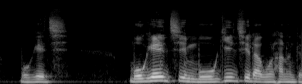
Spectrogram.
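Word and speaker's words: mortgage: 이때 T자 묵음입니다. 모터 게이지 하면 안 돼요. 모게지. 모게지, 모기지라고 하는데 모가지라고 하면 안 돼요.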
